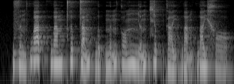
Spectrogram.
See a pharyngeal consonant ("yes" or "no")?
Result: no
